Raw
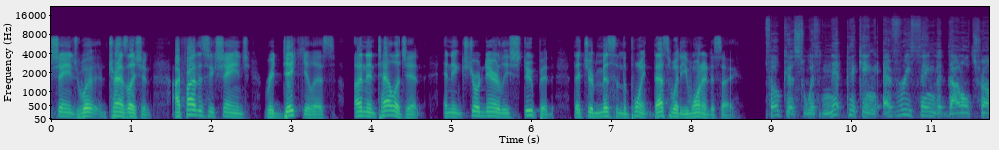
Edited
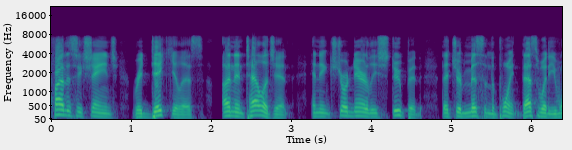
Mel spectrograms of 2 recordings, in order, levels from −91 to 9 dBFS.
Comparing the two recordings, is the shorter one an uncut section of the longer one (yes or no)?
yes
